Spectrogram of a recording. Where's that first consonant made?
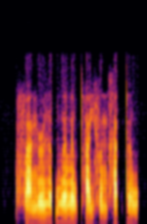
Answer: lips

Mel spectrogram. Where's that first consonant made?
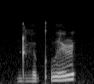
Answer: retroflex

